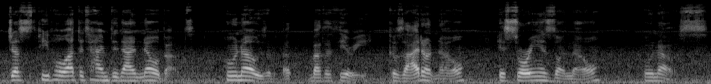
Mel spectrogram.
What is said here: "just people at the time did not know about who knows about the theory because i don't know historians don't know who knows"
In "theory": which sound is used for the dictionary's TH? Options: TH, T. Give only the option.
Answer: TH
